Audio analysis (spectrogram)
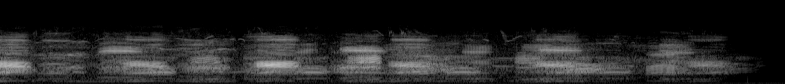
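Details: Blue wildebeest herd of several hundred animals calling close by: a rhythmic run of nasal, croaking grunts, about two per second at first, then fading out to silence near the end.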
